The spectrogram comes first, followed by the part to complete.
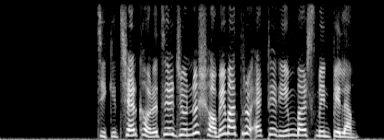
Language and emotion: Bengali, happy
